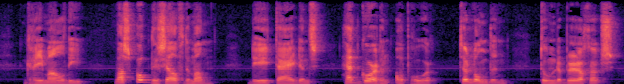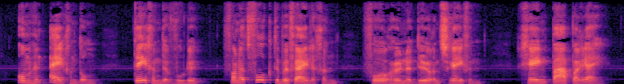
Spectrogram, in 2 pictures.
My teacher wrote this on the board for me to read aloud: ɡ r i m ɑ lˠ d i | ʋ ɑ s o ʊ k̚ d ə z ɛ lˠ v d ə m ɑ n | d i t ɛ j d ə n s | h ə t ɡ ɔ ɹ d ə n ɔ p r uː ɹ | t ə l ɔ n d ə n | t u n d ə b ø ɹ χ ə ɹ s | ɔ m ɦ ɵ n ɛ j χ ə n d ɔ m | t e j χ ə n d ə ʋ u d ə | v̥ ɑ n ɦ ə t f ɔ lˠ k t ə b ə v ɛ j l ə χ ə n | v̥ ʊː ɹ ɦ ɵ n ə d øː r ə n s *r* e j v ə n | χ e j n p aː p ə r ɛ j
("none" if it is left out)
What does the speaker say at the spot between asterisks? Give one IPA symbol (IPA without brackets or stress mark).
r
